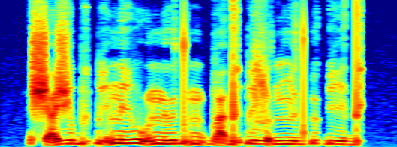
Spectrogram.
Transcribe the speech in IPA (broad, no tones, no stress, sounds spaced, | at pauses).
ʃ a̰ ʒ i b ḭ ɓ ḭ n i β ṵ n ʉ d ṵ m ṵ b a̰ d ḭ ɓ i ɮ ṵ d ɲ ʉ d ɠ ʉ ɠ i d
